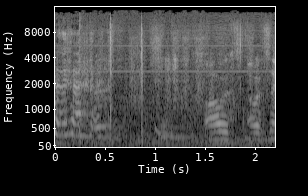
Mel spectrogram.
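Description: Indistinct talk from people standing close by, with a single sharp click about a second in.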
